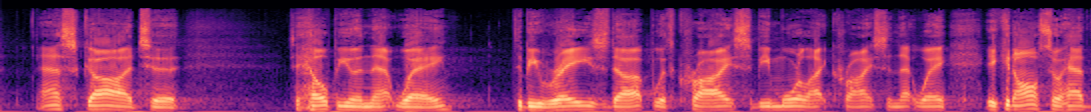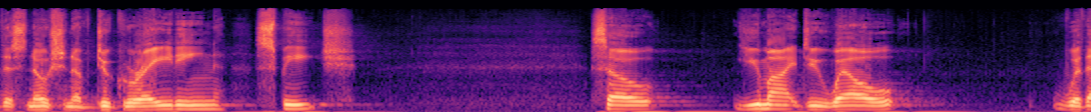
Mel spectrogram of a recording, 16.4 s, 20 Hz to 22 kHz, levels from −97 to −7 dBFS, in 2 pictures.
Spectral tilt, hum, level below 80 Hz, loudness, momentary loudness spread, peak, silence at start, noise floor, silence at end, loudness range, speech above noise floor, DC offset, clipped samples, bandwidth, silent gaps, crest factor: -3.5 dB/octave; none; -60 dBFS; -20 LUFS; 10 LU; -6 dBFS; 0 s; -61 dBFS; 0 s; 4 LU; 41 dB; under 0.1%; under 0.1%; 16 kHz; none; 16 dB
